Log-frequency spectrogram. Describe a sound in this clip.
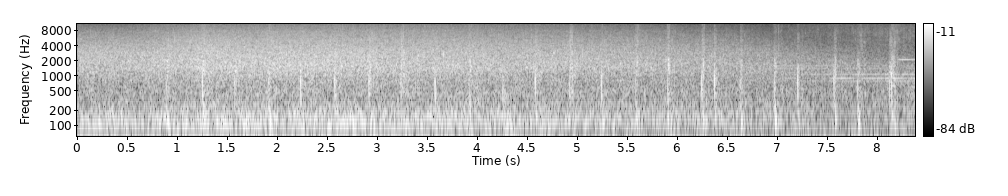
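Quick footsteps run across stone paving.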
